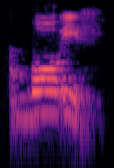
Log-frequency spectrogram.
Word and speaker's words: Boif: Is Boif, B-O, not O, B-O-I-F.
